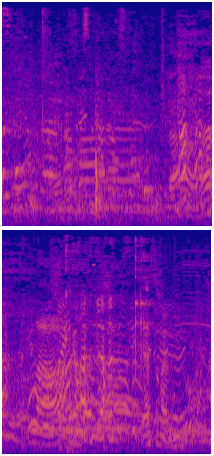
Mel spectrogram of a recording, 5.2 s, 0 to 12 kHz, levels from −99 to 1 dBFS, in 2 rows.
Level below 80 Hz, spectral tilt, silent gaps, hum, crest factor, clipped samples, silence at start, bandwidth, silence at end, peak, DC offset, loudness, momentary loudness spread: -78 dBFS; -3 dB/octave; none; none; 22 dB; under 0.1%; 0 s; 11.5 kHz; 0 s; -22 dBFS; under 0.1%; -43 LUFS; 10 LU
